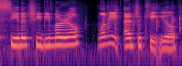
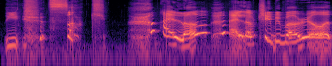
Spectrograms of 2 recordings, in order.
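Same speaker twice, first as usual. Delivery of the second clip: higher, half-laughing, half-crying gush; gush, voice cracking with delight; real overwhelmed fan squeal, pitched up; 13 semitones higher than usual. Real, not acted. Overwhelmed with love for character.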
